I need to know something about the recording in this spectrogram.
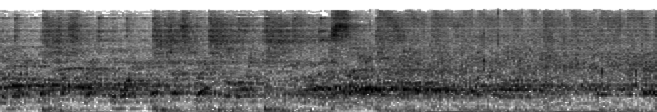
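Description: Loud music with a strong bass beat over an audience cheering and screaming. The bass drops out briefly twice.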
